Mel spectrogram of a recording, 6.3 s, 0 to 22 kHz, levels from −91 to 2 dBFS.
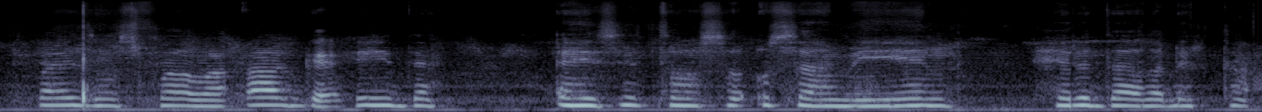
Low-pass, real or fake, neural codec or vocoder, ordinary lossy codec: none; fake; vocoder, 44.1 kHz, 128 mel bands, Pupu-Vocoder; none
